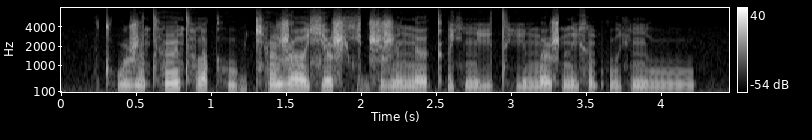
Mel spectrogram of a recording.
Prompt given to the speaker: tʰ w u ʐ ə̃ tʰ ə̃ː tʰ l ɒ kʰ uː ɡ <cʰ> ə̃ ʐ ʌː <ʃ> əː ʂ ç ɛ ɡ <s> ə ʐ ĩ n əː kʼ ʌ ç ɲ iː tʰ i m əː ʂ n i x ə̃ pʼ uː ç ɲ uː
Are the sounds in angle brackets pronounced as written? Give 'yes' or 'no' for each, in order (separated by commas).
yes, no, no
